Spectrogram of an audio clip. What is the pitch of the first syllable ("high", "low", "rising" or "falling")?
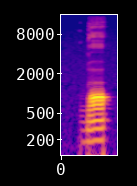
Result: high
